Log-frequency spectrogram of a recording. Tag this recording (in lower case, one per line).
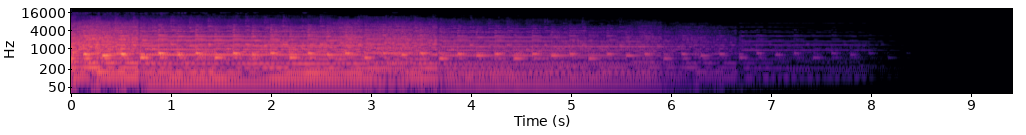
music
background music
